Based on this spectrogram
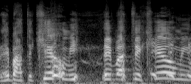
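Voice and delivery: high, loud terrified yell, retold with a laugh; panicked screaming. Running down the street from attackers, screaming in panic. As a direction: scream for your life like they're right behind you. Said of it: "I was screaming".

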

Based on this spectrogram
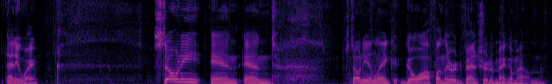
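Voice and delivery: normal talking voice

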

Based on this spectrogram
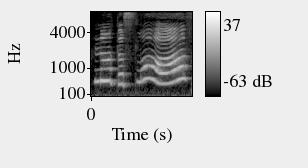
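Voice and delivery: high, drawn-out loud protest; pleading mock-upset cry; mock dismay. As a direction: wail it in playful horror, stretched long. Mock dismay over sloths being prey.

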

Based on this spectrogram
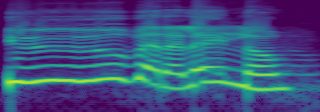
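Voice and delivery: high, slow diva impression; high drawn-out celebrity impression. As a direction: stretch it out high, imitating the singer. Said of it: "In my [name] voice".

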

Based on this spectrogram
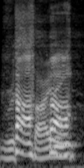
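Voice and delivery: mock reciting. Mocking stiff recitation.

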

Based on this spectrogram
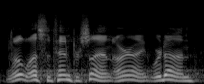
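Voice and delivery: lightly voiced dry accountant; a hint of a fussy number-cruncher, counting it off; Hebrew accountant voice. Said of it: "that was my Hebrew accountant voice".

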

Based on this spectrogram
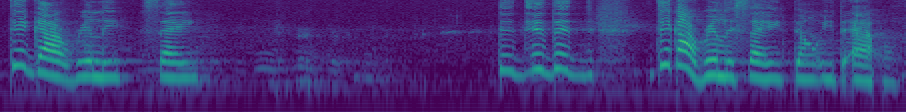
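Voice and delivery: soft, sly tempting question; mild hint of the tempter; sly serpent voice. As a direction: wheedle like the serpent. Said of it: "just like he did Eve".

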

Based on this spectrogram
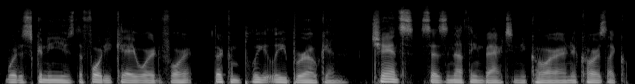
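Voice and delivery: ordinary delivery

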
